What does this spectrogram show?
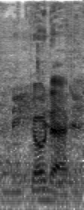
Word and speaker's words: Godec: going on man i want my last name go deck thank you you're pronounced right too i'm really proud of you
